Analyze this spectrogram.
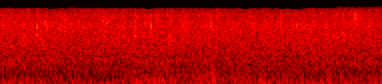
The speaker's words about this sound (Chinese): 哎，下雨了。 对啊，怎么一下子下了这么大的雨啊？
